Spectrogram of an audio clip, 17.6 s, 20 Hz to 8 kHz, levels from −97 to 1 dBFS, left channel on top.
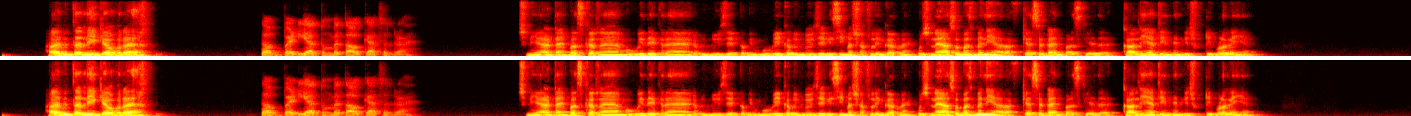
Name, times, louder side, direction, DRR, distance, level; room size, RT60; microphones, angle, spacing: voice 1, 0.6-1.8 6.6-15.7, right 1 dB, 20° right, 7 dB, 1.1 m, -23 dB
voice 2, 3.3-5.2, equal, 5° left, 3 dB, 0.6 m, -34 dB
9.0 x 8.5 x 2.8 m, 0.35 s
head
